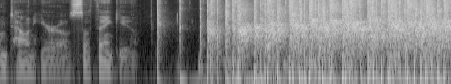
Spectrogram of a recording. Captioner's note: applauding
